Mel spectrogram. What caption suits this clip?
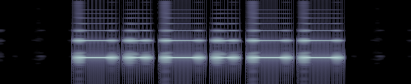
Sound effects > Electronic / Design
Morse SignoExclamacion
A series of beeps that denote the exclamation mark in Morse code. Created using computerized beeps, a short and long one, in Adobe Audition for the purposes of free use.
